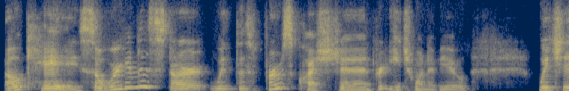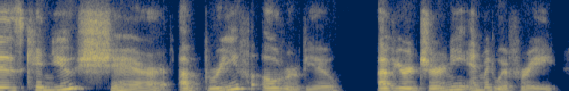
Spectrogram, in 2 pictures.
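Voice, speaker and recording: A woman's voice: lowish voice, warm tone, lo-fi sound. A woman moderating an online panel in an informal, chatty, explaining way over a video call. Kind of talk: casual hosting of an online panel.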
